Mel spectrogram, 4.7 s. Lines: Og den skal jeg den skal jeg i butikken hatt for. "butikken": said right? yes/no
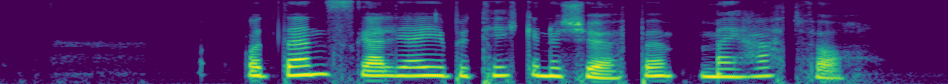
no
